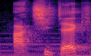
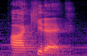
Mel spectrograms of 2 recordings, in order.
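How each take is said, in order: First: The middle consonant is a 'ch' sound. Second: The middle consonant is a 'k' sound. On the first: The speaker calls it wrong. "You do not say architect" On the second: The speaker calls it right. "You got a k sound as an architect"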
